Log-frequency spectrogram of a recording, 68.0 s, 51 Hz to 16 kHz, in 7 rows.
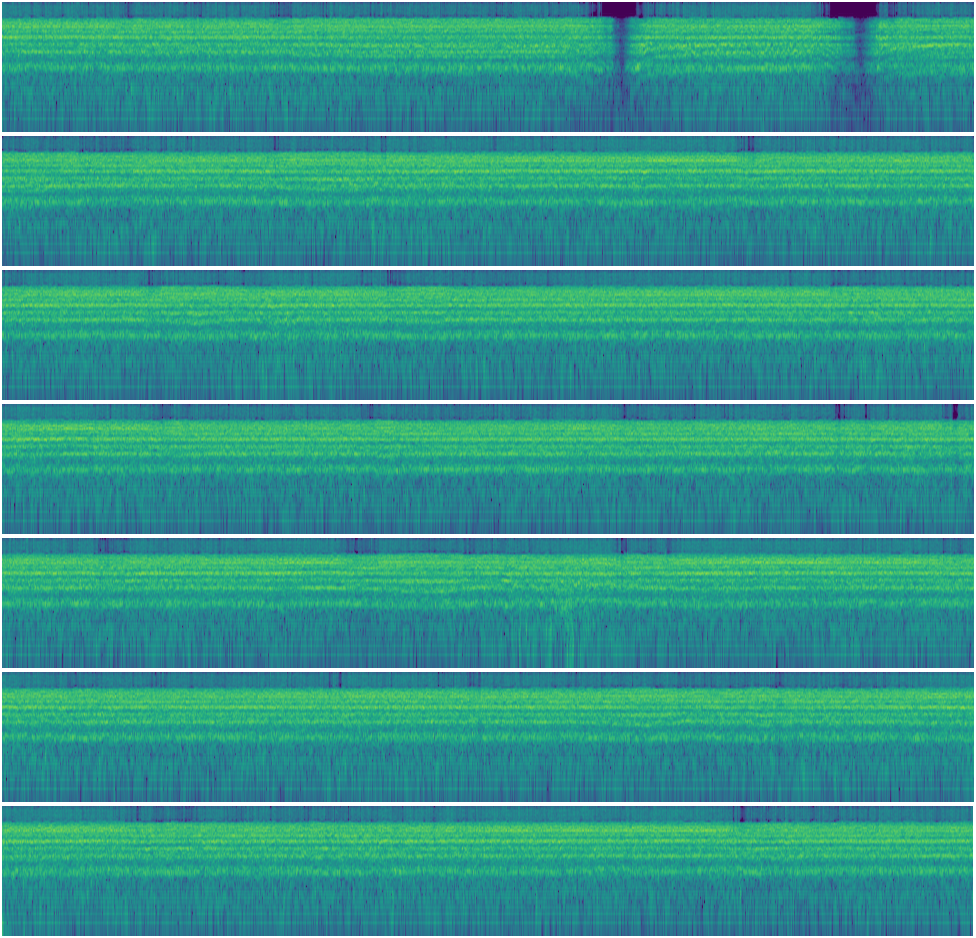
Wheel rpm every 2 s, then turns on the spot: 230, 220, 160, 150, 160, 230, 220, 230, 230, 230, 220, 230, 230, 230, 230, 230, 230, 230, 230, 230, 230, 220, 240, 230, 230, 230, 230, 230, 230, 220, 230, 230, 230, 230.
none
